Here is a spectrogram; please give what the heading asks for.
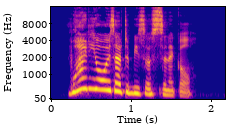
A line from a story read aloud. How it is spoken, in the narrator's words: Casey snaps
